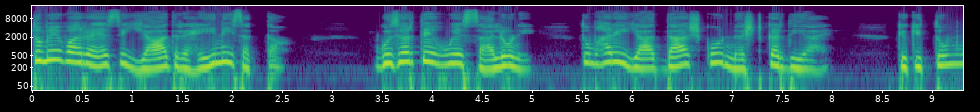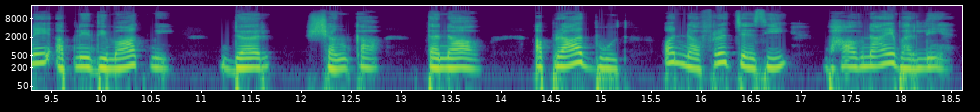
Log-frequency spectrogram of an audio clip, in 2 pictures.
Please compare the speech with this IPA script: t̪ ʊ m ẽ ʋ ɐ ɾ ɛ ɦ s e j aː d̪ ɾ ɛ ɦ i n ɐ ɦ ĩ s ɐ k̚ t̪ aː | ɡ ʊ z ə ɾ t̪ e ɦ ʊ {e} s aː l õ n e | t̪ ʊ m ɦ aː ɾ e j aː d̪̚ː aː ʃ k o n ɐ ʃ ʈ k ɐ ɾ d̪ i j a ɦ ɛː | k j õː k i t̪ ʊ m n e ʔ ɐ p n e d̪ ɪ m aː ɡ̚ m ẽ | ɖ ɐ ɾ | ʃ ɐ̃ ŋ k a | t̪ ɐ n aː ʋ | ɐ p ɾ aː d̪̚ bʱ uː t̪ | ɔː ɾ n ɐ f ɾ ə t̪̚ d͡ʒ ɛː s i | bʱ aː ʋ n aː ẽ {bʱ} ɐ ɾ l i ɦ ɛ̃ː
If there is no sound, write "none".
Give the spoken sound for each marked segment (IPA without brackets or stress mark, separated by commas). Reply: e, bʱ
